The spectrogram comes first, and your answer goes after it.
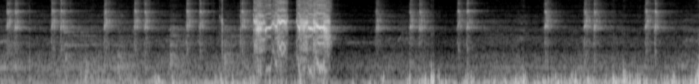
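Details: Squirrel. Sharp, high-pitched chips from a squirrel repeat about twice a second in a steady, slightly uneven series. Midway comes a louder, rasping burst, over faint low rumbling in the background.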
